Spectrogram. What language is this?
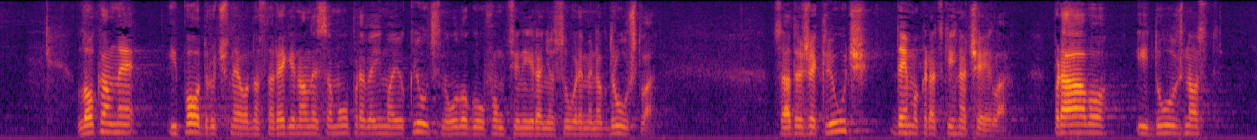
Croatian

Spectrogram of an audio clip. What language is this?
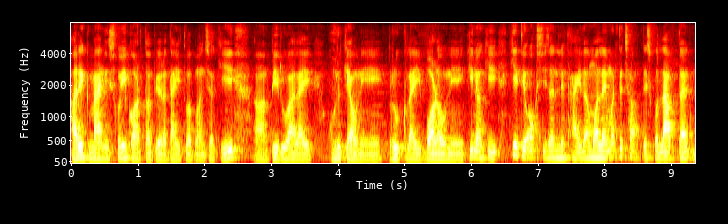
Nepali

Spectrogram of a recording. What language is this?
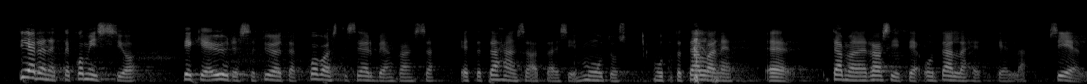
Finnish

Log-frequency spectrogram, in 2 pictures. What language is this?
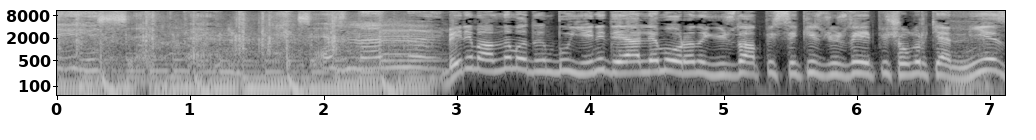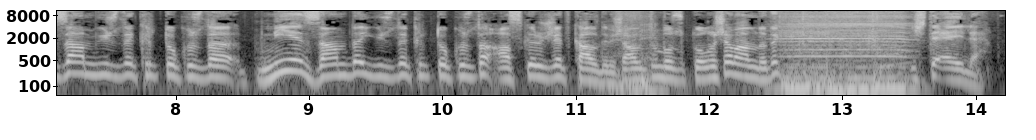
Turkish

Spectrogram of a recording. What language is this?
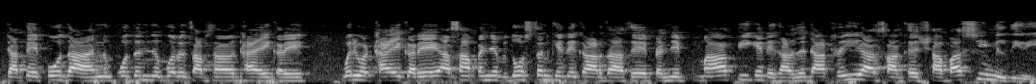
Sindhi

